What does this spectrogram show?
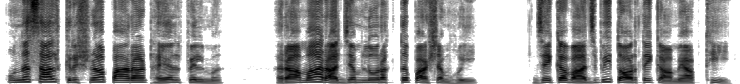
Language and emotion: Sindhi, neutral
